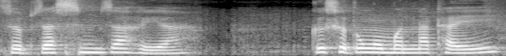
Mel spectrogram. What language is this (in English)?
Bodo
